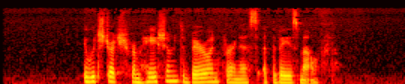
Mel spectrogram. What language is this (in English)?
English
